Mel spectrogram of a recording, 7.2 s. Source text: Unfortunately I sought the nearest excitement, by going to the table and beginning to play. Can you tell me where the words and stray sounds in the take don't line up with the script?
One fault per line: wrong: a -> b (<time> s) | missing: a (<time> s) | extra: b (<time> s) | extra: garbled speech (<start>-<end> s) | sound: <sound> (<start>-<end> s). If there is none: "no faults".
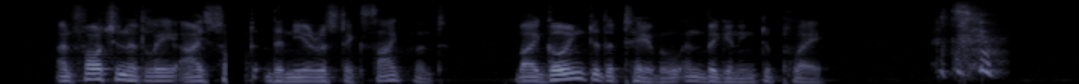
sound: dropout (1.5-1.6 s)
sound: sneeze (6.2-6.7 s)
